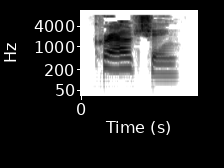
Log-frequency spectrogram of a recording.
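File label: "crouching", British English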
